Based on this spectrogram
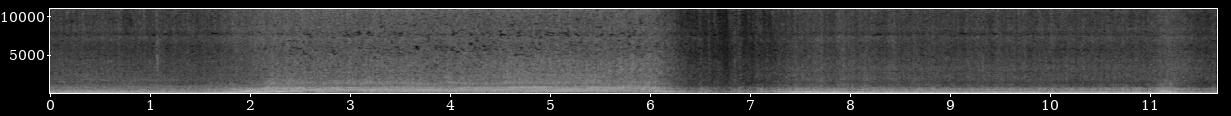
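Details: Automatic transmission slipping in high gear: engine revs climb sharply without matching pull, fall back, then flare again under throttle.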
